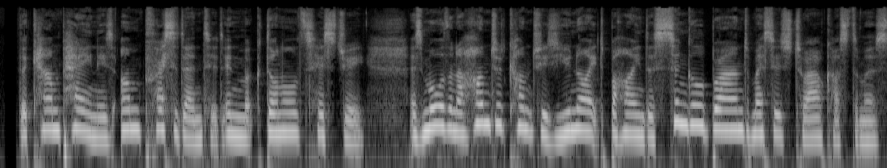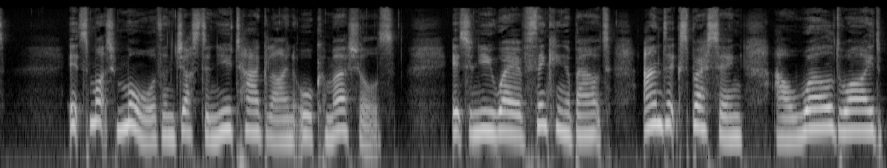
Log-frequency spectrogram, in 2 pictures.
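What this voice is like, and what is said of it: Corporate executive character voice. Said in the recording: “can you do me an executive VP voice?”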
